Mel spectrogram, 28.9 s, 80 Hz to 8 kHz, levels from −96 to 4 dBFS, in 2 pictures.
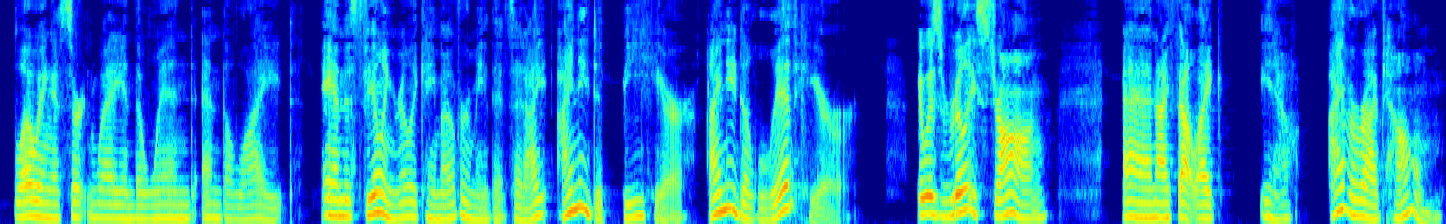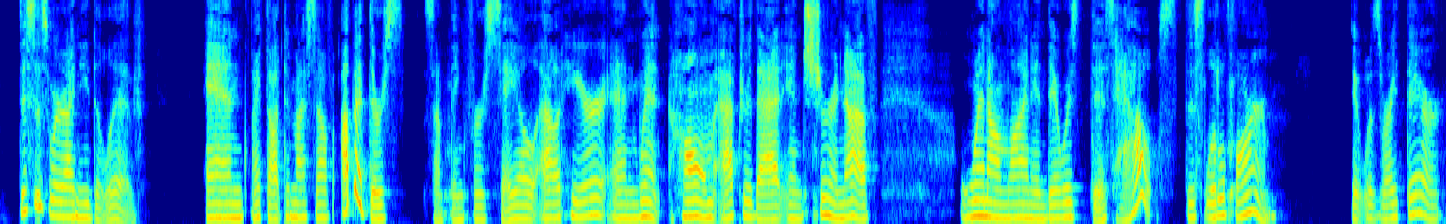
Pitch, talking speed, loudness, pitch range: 185 Hz, 175 wpm, -32 LUFS, 175-210 Hz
